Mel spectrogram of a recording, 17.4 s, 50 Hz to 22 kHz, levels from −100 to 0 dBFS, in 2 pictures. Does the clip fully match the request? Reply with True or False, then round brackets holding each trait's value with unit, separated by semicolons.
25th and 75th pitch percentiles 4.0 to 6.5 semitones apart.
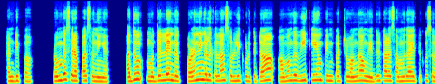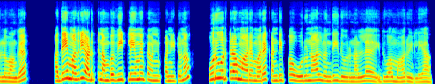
False (3.5 semitones)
